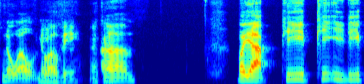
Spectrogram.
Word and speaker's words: Noelvi: According to Baseball Reference, it is pronounced Noelvi.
